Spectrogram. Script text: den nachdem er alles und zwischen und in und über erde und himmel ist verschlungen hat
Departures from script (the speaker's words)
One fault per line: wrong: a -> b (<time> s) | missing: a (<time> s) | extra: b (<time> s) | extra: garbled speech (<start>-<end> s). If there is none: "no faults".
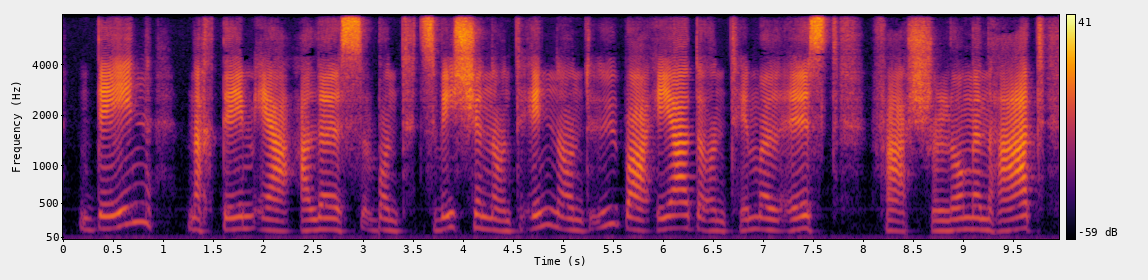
no faults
